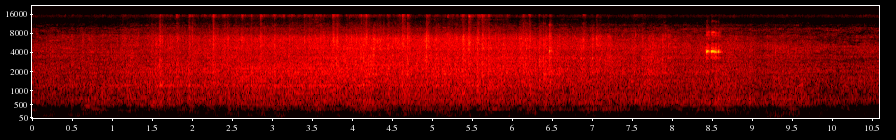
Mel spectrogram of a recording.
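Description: Model train running on its track with a rattling, clicking rush of wheels that grows louder as it passes close by and then fades. A brief, sharp high squeak comes near the end.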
